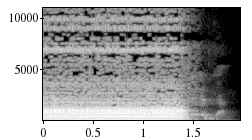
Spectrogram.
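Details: 12 V DC spray/water pump motor after screws tightened, running dry: steady buzzing hum at constant pitch, smooth and even, winding down when switched off; normal dry running.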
